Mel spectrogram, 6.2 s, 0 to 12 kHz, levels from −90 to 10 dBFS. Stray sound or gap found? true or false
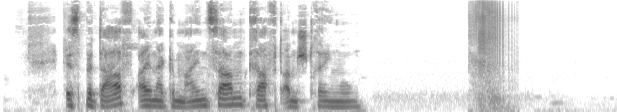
true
